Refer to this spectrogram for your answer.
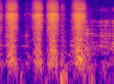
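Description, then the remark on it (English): A person mimics an eyeless ghost child sniffing someone out, with four quick, breathy, hissing inhales in an uneven rhythm, the last one slightly longer, followed by a faint trailing breath. “So they just have to sniff for you, you know?”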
